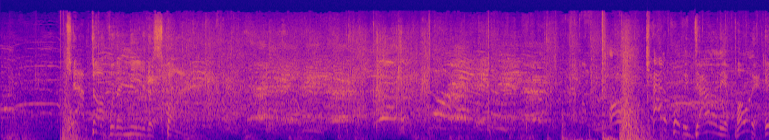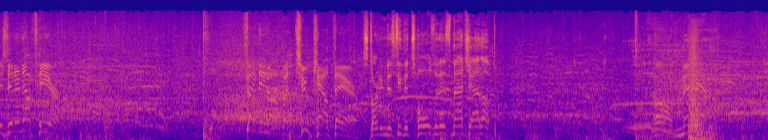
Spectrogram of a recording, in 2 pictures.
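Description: Bodies slam hard onto a wrestling mat.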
